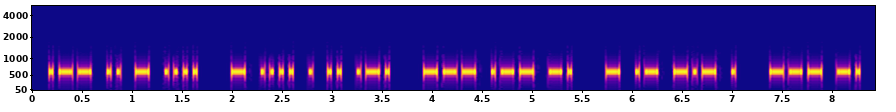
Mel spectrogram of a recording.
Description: Morse code, heard as a keyed tone, about 25 wpm, 600 Hz. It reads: WITH THEIR OWN TAKE ON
